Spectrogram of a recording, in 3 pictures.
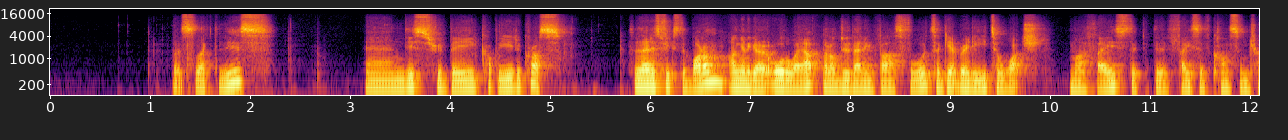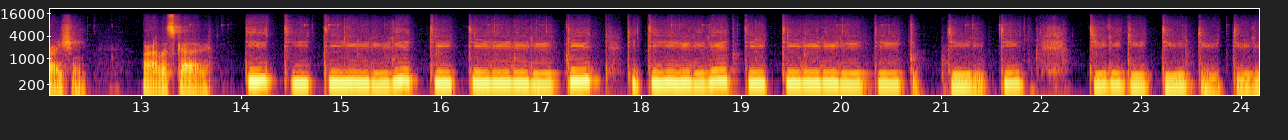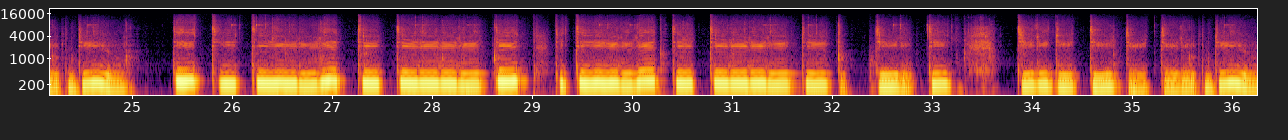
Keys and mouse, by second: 0.6 click, 1.0 middle click, 1.8 ctrl+KP_Add, 3.3 drag, 3.7 click, 4.4-5.1 middle drag, 5.4 shift+middle drag, 12.4 alt+right click, 13.5 click, 13.8 click, 14.0 alt+click, 14.6 alt+click, 14.7 shift+click, 15.2 alt+click, 15.7 alt+click, 16.6 click, 17.2 click, 17.5 alt+shift+click, 18.3 shift+click, 18.5 shift+click, 19.0 click, 19.1 alt+middle click, 19.2 click, 19.4 shift+click, 19.8 shift+click, 20.4 drag, 20.9 alt+click, 21.0 click, 21.4 click, 21.8 alt+click, 22.0 shift+click, 22.4 alt+click, 22.5 alt+shift+click, 23.1 shift+click, 23.2 alt+shift+click, 23.5 shift+click, 24.1 click, 24.4 click, 25.5 click, 25.8 shift+click, 26.2 click, 26.5 shift+click, 27.5 shift+click, 27.7 alt+click, 27.8 shift+click, 28.7 shift+click, 29.0 click, 30.3 alt+shift+click, 31.5 shift+click, 31.7 alt+click, 32.0 alt+click, 32.4 click, 32.7 alt+click, 34.3 click, 34.7 ctrl+z, 34.9 alt+click, 35.2 shift+middle click, 35.6 alt+middle click, 35.7 ctrl+KP_Add.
